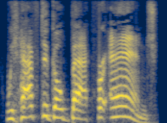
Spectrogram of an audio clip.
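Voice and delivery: high, loud, insistent plea; urgent demand. A narrator's reading. Boy demands rescue of his girlfriend, loud and desperate. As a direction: demand they turn back right now.

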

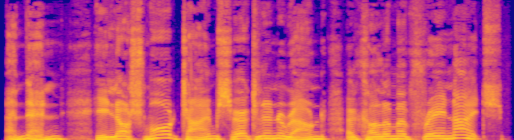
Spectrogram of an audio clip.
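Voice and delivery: put-on an old caretaker explaining gently; lightly voiced old man telling the tale; old man's voice. Grey man recounts the hunt.

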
